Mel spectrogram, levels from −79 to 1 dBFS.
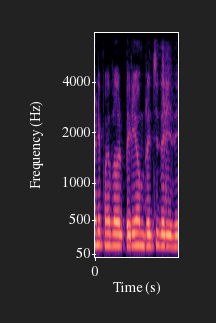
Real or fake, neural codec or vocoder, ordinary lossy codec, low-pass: fake; codec, 16 kHz, 4 kbps, X-Codec, WavLM features, trained on Multilingual LibriSpeech; none; 7.2 kHz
